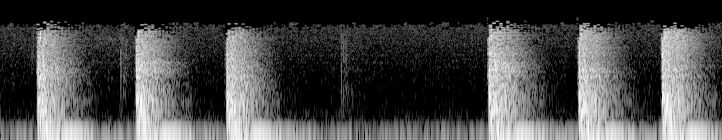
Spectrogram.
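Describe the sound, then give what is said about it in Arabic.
Heavy knocking on the door of a house: six loud, solid blows in two groups of three, separated by a longer pause. “إني قد أكسرت دق الباب فما أجابني أحد.”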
